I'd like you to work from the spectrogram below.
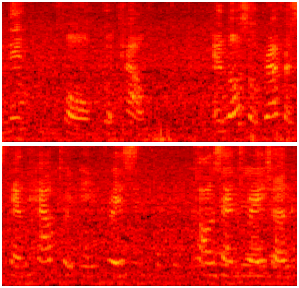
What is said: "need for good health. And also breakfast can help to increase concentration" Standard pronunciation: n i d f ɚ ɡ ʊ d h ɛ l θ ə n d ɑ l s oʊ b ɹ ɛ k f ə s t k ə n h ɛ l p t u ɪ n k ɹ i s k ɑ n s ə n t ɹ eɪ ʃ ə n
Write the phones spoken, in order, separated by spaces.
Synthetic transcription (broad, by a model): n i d f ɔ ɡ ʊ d h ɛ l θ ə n ɑ l s oʊ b ɹ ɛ f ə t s k ə n h ɛ l p t u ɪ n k ɹ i s k ɑ n s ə n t ɹ eɪ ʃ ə n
